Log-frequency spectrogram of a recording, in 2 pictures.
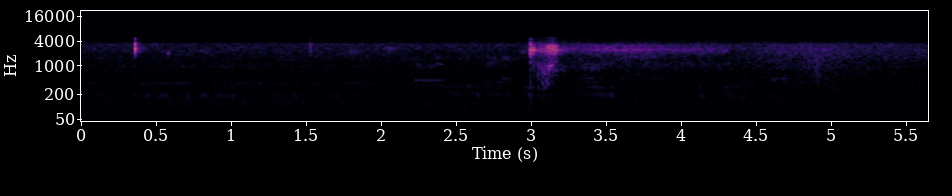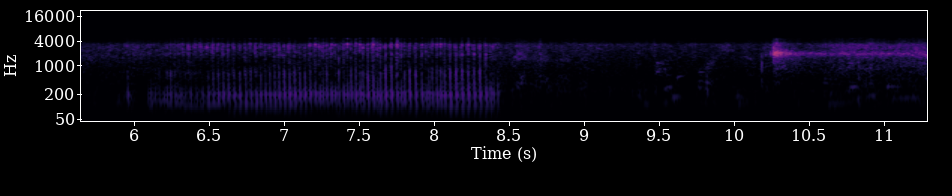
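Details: Sleepy English Bulldog named Rocky taking his time waking up in the morning, letting out a single drawn-out, buzzing low snore of about two seconds amid soft rustles and faint indoor noises.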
